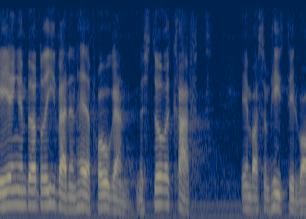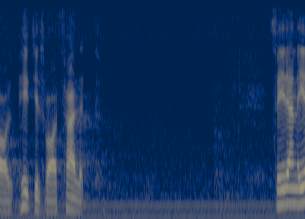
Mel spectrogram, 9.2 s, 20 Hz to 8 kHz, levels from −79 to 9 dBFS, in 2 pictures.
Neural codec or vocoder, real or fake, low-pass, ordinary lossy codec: none; real; 7.2 kHz; none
